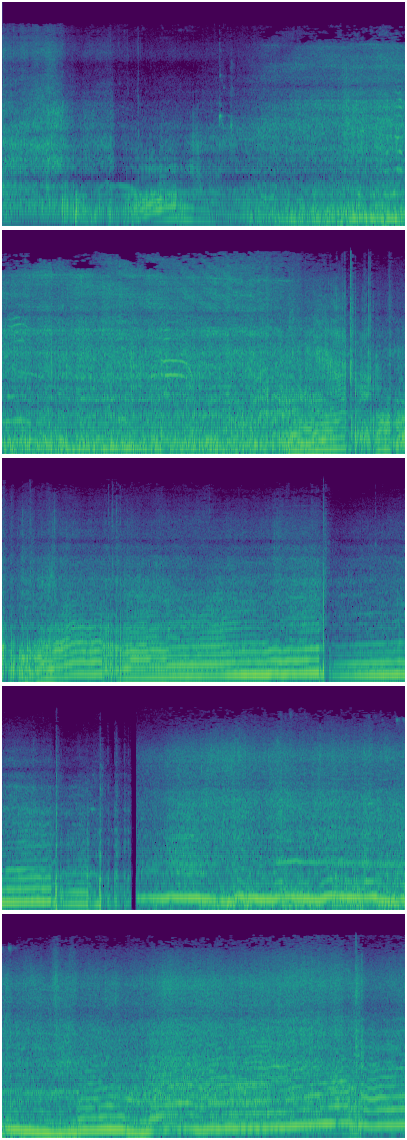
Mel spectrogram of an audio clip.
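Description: A rally car engine revs hard, its pitch rising and falling as it roars past.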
